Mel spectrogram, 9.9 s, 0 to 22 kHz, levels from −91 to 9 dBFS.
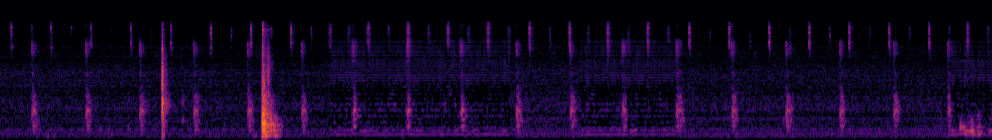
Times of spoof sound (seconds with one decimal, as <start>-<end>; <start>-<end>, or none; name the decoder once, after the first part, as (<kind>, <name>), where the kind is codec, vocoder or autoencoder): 3.3-5.1 (vocoder, BigVGAN v2); 5.8-6.8; 9.5-9.9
